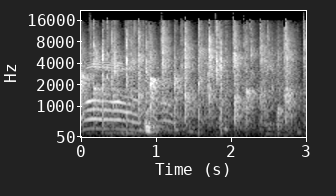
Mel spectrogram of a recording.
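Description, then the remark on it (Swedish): Audience applause, a dense patter of many hands clapping steadily for about three seconds, with a voice rising briefly over it at the start. “En applåd igen.”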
